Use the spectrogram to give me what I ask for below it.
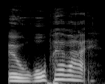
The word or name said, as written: europavej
